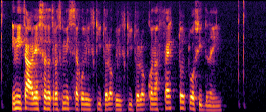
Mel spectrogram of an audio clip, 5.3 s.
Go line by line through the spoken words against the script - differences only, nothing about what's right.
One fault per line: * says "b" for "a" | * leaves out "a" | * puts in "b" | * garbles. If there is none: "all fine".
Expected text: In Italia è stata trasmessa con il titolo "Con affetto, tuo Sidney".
* puts in "il titolo"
